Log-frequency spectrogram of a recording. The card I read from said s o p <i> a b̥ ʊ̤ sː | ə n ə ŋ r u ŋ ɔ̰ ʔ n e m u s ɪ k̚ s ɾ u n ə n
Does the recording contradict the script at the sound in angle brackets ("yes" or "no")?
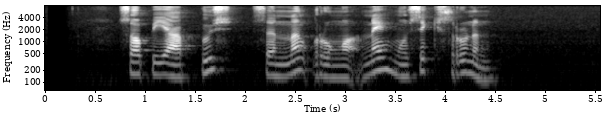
no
